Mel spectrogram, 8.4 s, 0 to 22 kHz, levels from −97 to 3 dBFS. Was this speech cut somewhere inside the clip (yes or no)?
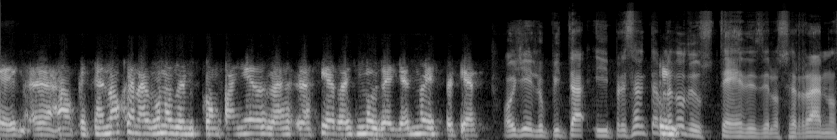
yes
